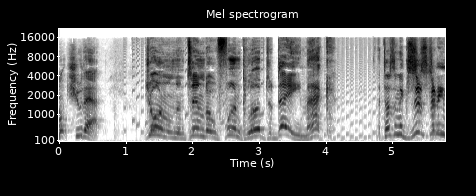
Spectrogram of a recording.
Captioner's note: gravelly voice; normal voice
